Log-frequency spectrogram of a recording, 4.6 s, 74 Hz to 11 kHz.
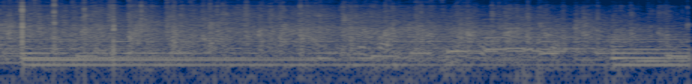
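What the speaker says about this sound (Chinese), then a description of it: "我们再一次热烈掌声欢迎我们的前副总统吴敦义先生" An audience applauds to welcome former Vice President Wu Den-yih at the 21st National Architecture Gold Award ceremony, a steady, dense clapping that holds for several seconds over a low sustained tone.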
